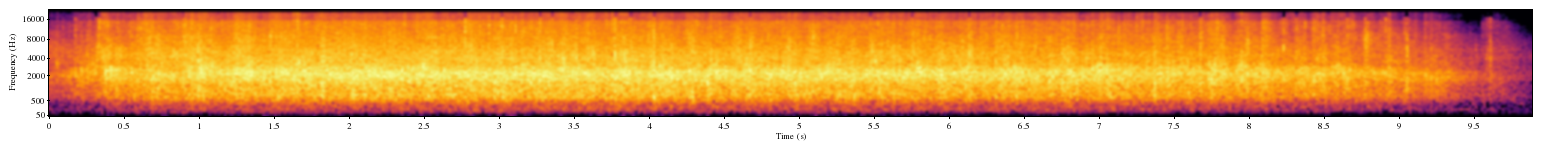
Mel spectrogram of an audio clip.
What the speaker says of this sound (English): you've done a lot of clapping this afternoon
